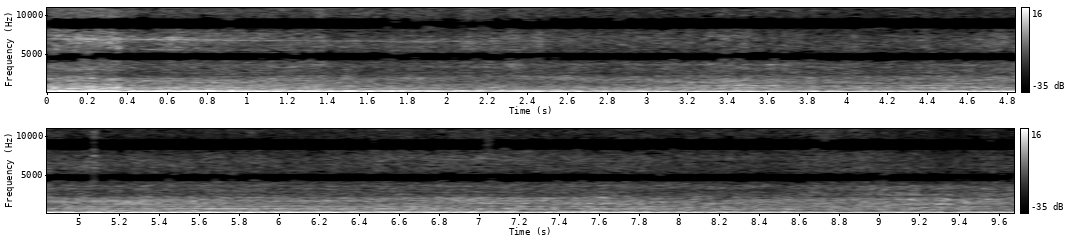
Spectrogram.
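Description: Diesel-electric locomotives passing close by, with Montana Rail Link helper units at the rear of a departing grain train: a loud, steady, low engine drone that eases off slightly near the end.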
